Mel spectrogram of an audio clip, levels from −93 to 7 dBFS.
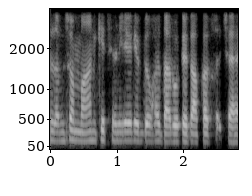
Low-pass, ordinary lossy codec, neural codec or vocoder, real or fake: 3.6 kHz; none; codec, 16 kHz, 1 kbps, X-Codec, HuBERT features, trained on balanced general audio; fake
